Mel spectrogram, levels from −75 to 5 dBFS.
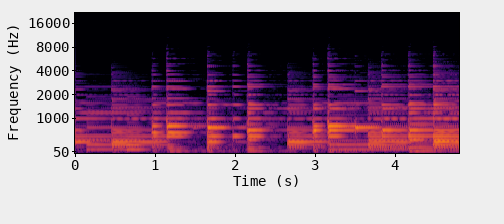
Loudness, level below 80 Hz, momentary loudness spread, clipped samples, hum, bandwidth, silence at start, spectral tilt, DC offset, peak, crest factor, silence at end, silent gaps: -24 LUFS; -46 dBFS; 6 LU; under 0.1%; none; 8.6 kHz; 0 s; -6.5 dB/octave; under 0.1%; -6 dBFS; 16 dB; 0 s; none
